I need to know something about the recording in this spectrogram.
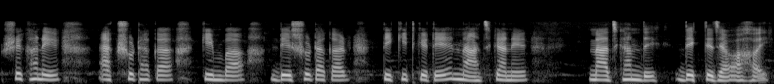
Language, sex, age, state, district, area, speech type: Bengali, female, 18-30, West Bengal, South 24 Parganas, rural, spontaneous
